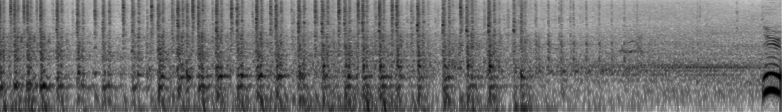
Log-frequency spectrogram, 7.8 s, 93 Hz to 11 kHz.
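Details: Toyota 4x4 22R engine started after throwing a connecting rod out of the side of the block following a mud event; a fast, heavy metallic hammering clatter on every turn, sparks flying off the crankshaft, then the engine dies.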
